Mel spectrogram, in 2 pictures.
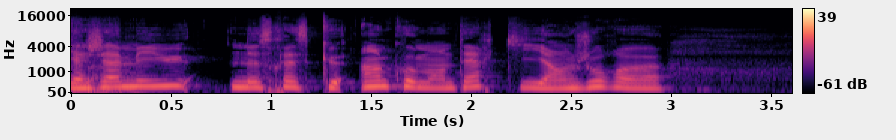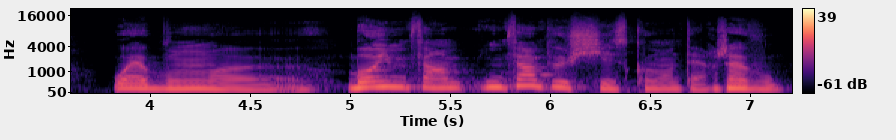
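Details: Adult speaker, French; ordinary speech.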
